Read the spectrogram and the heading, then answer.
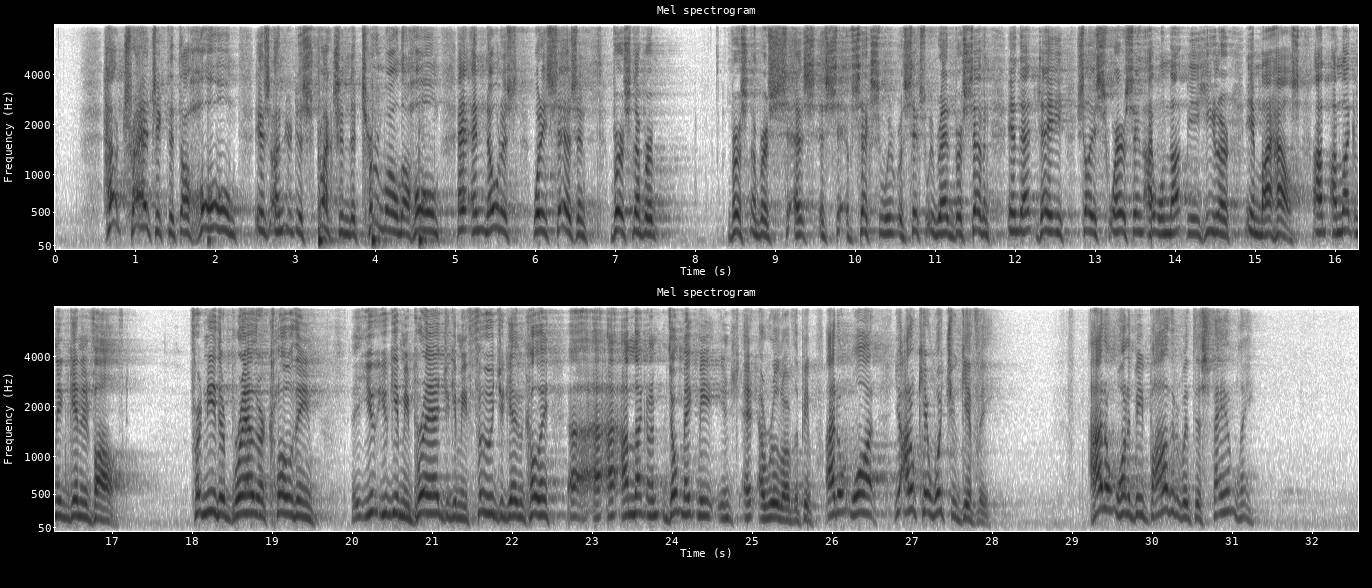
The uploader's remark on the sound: during the Sunday Morning service on June 18, 2023, at North Valley Baptist Church in Santa Clara, California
